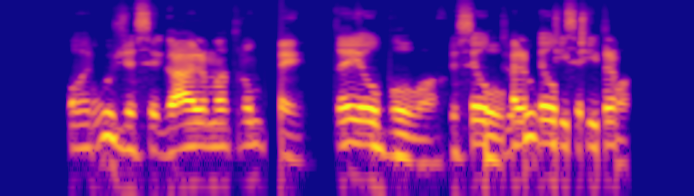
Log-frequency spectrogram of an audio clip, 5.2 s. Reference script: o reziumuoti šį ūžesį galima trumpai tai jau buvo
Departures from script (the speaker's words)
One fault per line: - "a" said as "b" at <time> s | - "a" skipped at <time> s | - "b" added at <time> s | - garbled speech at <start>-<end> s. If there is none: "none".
- "reziumuoti šį" skipped at 0.6 s
- garbled speech at 3.4-4.7 s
